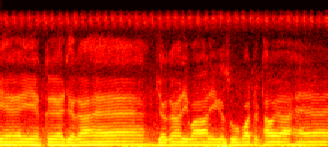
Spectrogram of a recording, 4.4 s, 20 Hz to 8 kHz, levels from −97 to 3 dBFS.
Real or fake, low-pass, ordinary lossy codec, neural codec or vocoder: real; 7.2 kHz; none; none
